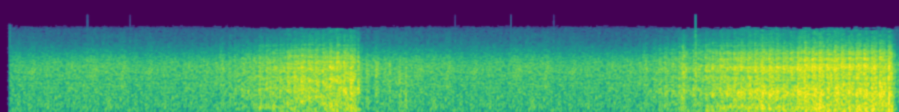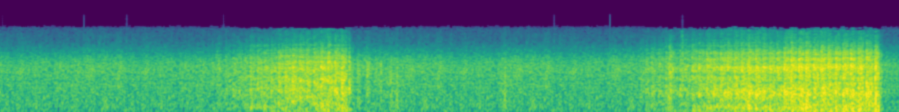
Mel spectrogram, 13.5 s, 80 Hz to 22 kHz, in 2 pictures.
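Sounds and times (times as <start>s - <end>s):
Chorthippus biguttulus grasshopper chirping: 1.7s - 10.2s, 11.1s - 13.4s.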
